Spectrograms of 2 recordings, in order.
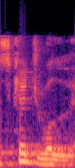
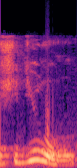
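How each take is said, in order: First: It is said the American way. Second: It is said the British way.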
